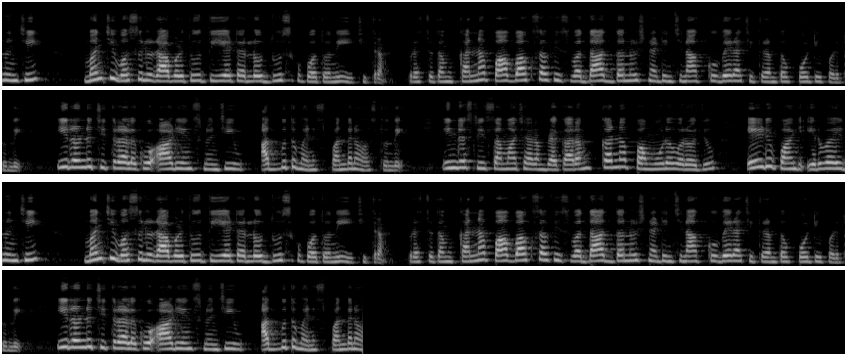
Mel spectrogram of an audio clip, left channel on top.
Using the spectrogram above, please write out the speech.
నుంచి మంచి వసూలు రాబడుతూ థియేటర్లో దూసుకుపోతోంది ఈ చిత్రం. ప్రస్తుతం కన్నప్ప బాక్సాఫీస్ వద్ద ధనుష్ నటించిన కుబేరా చిత్రంతో పోటీ పడుతుంది. ఈ 2 చిత్రాలకు ఆడియన్స్ నుంచి అద్భుతమైన స్పందన వస్తుంది. ఇండస్ట్రీ సమాచారం ప్రకారం కన్నప్ప 3వ రోజు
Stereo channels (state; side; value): drops out; right; at 12.1 s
